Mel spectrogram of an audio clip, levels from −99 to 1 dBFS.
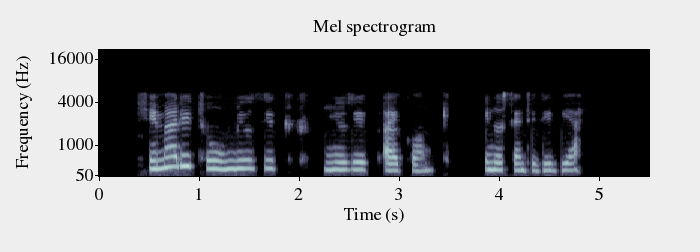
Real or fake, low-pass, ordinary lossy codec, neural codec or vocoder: fake; 5.4 kHz; none; vocoder, 44.1 kHz, 128 mel bands, Pupu-Vocoder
